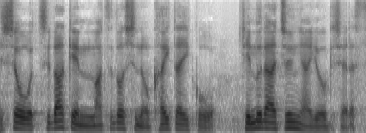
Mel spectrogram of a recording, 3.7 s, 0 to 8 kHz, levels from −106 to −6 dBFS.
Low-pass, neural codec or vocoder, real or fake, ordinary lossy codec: none; codec, 16 kHz, 1 kbps, FunCodec, trained on LibriTTS, 50 frames a second; fake; none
